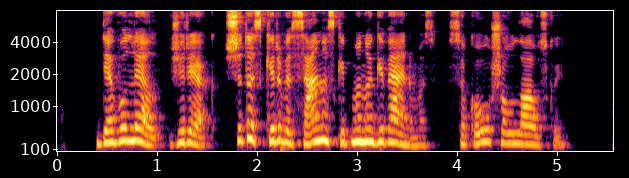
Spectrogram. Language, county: Lithuanian, Telšiai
